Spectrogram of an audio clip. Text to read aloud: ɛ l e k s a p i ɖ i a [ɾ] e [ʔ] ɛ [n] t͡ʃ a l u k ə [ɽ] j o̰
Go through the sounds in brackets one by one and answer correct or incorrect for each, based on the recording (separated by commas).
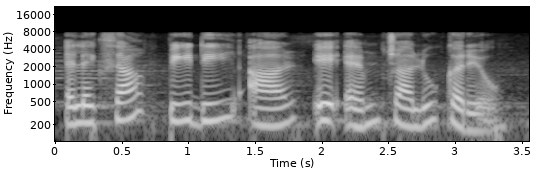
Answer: correct, correct, incorrect, incorrect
